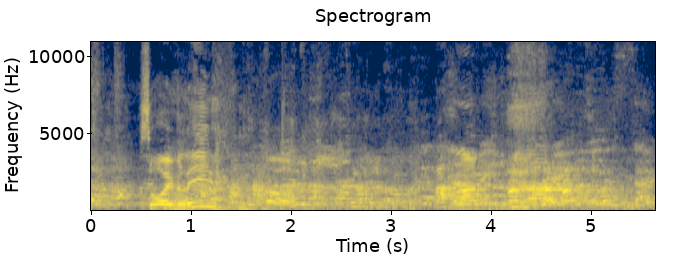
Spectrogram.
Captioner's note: guests laughing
